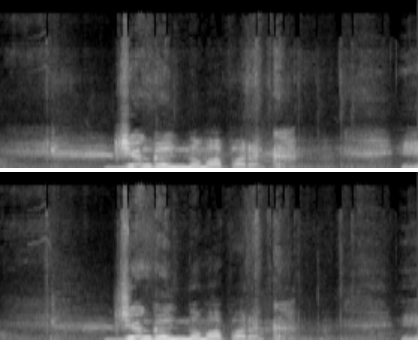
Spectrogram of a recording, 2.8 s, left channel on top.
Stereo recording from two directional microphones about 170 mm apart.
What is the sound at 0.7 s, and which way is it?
Speech, 30° right (ahead or behind).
